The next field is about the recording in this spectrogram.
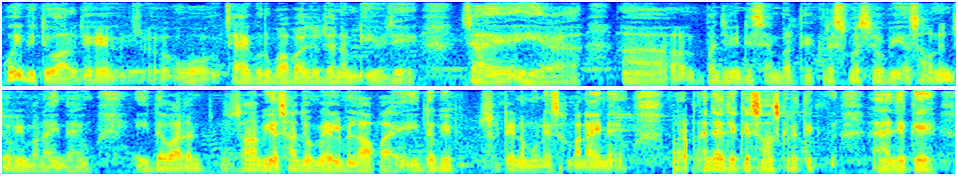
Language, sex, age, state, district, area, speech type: Sindhi, male, 60+, Delhi, South Delhi, urban, spontaneous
